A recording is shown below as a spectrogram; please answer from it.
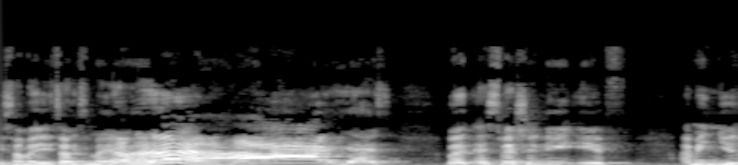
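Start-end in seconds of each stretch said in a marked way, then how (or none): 1.1-2.5 high, loud ecstatic "ah, ah, yes"; mock ecstatic moan. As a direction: ham up melting with pleasure. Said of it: "I go crazy".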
